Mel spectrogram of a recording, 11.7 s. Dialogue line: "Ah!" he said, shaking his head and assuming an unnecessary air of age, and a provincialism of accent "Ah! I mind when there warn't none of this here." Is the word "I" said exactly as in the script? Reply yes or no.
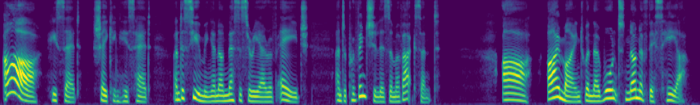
yes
